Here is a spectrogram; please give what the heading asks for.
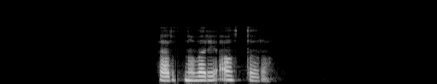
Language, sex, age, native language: Icelandic, female, 50-59, Icelandic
